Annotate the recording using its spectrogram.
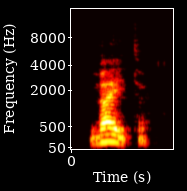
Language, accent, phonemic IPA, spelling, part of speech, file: French, Canada, /vɛt/, vête, verb, LL-Q150 (fra)-vête.wav
- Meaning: first/third-person singular present subjunctive of vêtir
